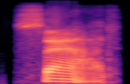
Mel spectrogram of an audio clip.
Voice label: "sat", American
